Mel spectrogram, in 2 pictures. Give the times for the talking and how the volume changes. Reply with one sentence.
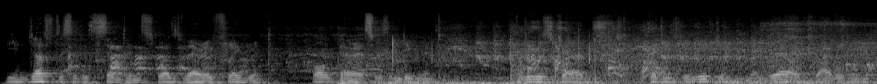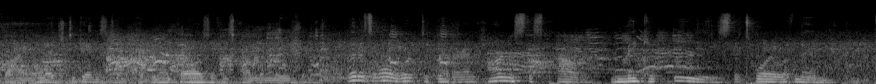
The talking can be heard from 0.1 to 17.4 s, at a steady volume.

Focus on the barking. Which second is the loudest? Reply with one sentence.
The loudest moment of the barking is at 10 seconds.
